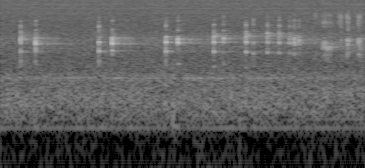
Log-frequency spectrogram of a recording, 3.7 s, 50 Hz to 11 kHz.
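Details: A lone western capercaillie displaying in falling snow early on a morning in Kuusamo, Finland, 6 May 2021, gives sharp, dry clicks, first in spaced pairs about every 0.7 seconds, then quickening into a faster tapping run; otherwise quiet.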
